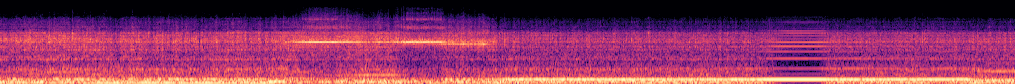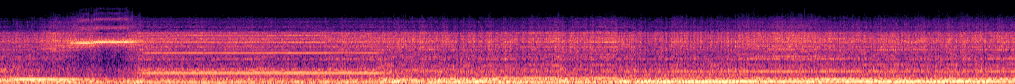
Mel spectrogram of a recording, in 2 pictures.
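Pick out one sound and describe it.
Loud electronic music drones and hums with shifting tones.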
